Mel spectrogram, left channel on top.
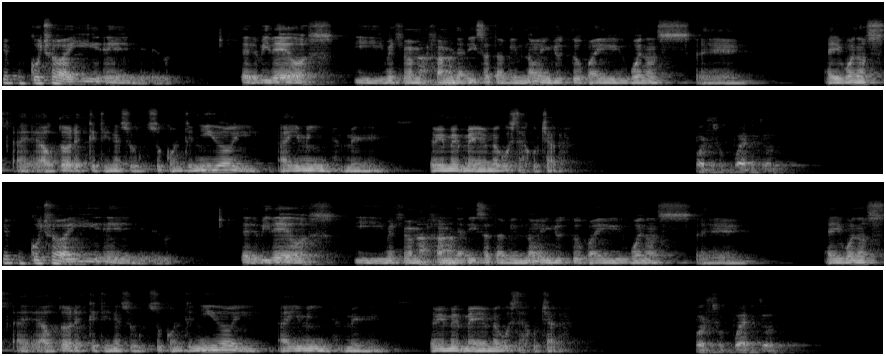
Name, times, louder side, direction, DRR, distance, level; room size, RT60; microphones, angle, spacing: voice 1, 0.0-1.7 2.4-7.4 8.2-12.7 13.1-14.5, left 1 dB, 30° left, 0 dB, 1.3 m, -28 dB
voice 2, 4.1-4.5 15.8-16.6, equal, 85° right, 0 dB, 3.0 m, -33 dB
23.0 x 15.0 x 2.4 m, 0.69 s
head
